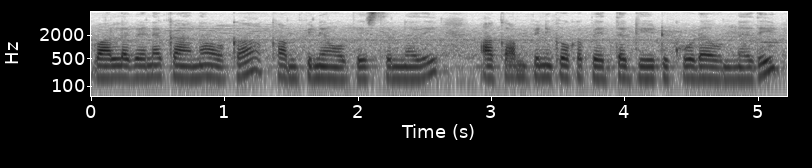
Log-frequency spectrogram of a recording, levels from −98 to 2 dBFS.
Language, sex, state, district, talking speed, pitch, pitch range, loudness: Telugu, female, Telangana, Mahabubabad, 150 wpm, 165 Hz, 160-170 Hz, -20 LUFS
